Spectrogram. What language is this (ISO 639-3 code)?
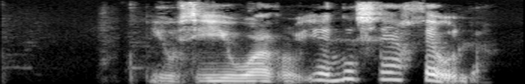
kab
